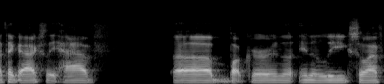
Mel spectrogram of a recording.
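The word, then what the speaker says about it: Butker: he's on the Chiefs or bucker bucker is how you say it my bad uh but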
